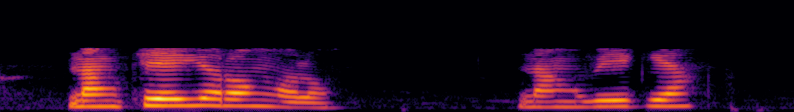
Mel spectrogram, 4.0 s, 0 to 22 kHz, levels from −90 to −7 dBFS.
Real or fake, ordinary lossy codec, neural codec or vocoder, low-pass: real; MP3, 24 kbps; none; 3.6 kHz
